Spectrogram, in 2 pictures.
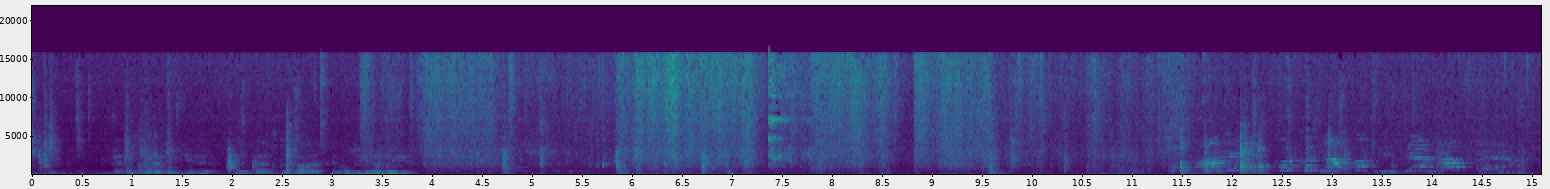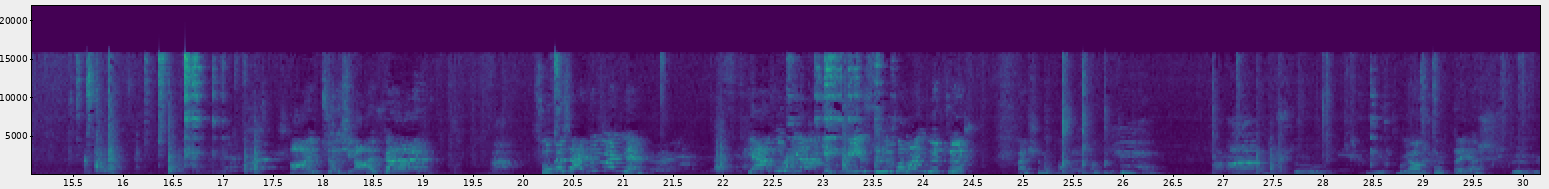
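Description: Kitchen clatter of cooking: a spatula working in a frying pan on the hob and dishes and utensils knocking, among people talking, some in high-pitched voices. A steady hiss runs for a few seconds about six seconds in.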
